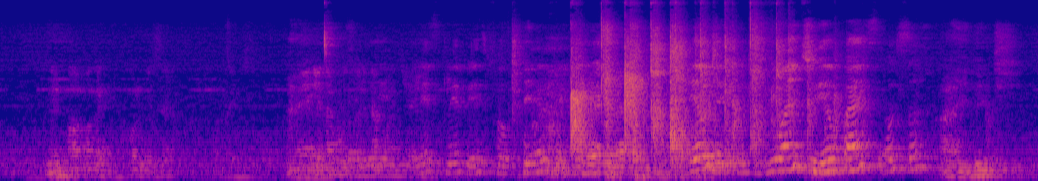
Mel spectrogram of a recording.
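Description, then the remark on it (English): An audience breaks into loud, rapid applause for an elder midway, many hands clapping in a dense burst that swells and carries on to the end. Voices can be heard talking before the clapping and beneath it. “Let's clap this for Elder.”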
